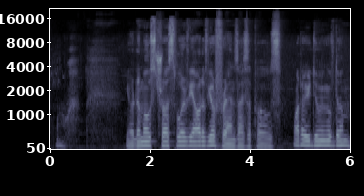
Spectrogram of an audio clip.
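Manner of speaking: spoken through a sigh. Voicing the undead security chief questioning a player character: sighing. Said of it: "She sighs and says".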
